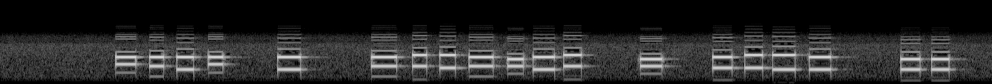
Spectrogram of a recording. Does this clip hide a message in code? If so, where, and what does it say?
Yes: DTMF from 1.2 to 9.5 s, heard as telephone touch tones, dialled by hand, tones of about 200 ms. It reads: 0820 2 8968729 7 5632 11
